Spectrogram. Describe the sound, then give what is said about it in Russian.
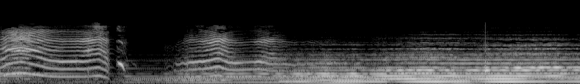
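A newborn baby, the child just born to Elizabeth in a telling of the Bible story, wails in two loud bursts of high, quavering crying, separated by a brief gasp, then the cry fades into a low, steady sustained hum. “Она прожила у нее 3 месяца, до того дня, когда Елизавета родила ребенка.”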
